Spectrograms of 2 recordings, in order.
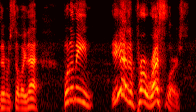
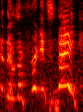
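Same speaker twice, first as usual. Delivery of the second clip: amazed. Real, not acted. Laughing at the snake story.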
